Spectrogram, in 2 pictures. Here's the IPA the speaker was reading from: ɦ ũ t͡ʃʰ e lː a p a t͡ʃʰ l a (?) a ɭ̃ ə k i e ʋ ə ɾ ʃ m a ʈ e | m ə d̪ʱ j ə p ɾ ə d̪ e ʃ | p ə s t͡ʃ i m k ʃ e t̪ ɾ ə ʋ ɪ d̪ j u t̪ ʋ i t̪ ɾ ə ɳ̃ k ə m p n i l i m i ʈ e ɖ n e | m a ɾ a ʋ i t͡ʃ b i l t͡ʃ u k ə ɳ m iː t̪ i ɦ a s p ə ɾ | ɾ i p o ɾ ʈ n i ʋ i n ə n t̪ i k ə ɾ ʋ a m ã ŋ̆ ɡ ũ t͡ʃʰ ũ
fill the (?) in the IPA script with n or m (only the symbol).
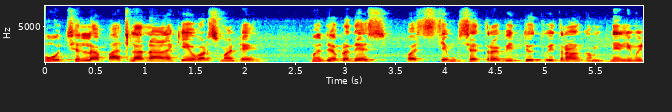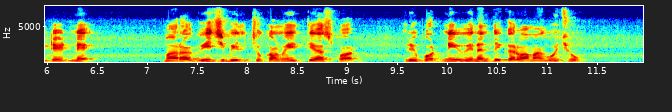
n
